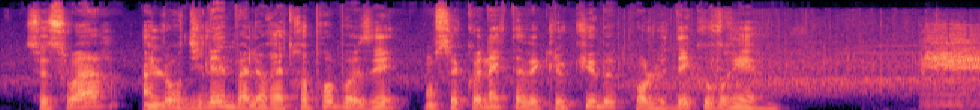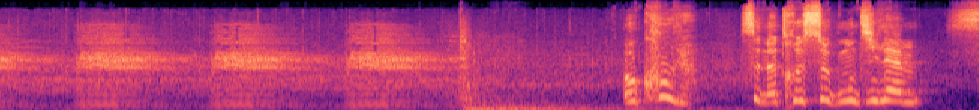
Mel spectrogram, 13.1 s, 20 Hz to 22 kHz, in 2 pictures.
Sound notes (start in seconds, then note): 6.1 The dilemma alarm sounds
